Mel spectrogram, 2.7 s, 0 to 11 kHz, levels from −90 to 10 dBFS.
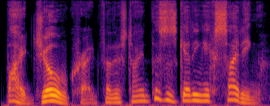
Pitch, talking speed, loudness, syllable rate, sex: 145 Hz, 180 wpm, -19 LUFS, 5.5 syllables/s, male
